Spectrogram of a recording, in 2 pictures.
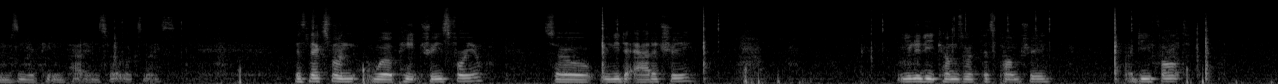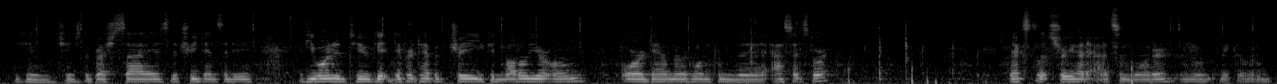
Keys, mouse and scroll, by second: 0.4 scroll up 1, 1.2 middle click, 3.1 click, 6.0 click, 7.9-8.7 scroll down 1, 8.7 click, 20.3 middle click, 22.3 scroll down 1, 24.5 click.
